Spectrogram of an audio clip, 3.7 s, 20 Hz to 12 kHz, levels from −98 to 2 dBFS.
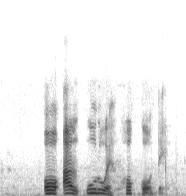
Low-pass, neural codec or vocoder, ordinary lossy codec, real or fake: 7.2 kHz; none; Opus, 32 kbps; real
